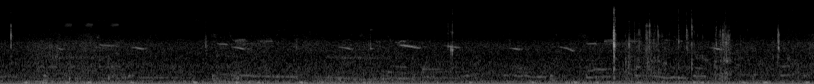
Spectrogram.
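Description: Small birds chirping over and over in short falling notes over a steady low rumble, with a few sharp clicks, the loudest about six seconds in.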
